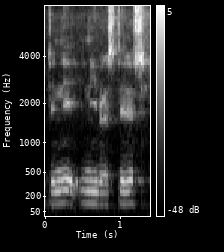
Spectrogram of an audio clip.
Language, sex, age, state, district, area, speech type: Bodo, male, 60+, Assam, Kokrajhar, rural, spontaneous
